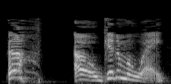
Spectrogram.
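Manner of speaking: high, playful ugh of disgust. Acted. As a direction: recoil from the smell. Disgust at smelly hands.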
